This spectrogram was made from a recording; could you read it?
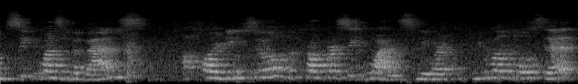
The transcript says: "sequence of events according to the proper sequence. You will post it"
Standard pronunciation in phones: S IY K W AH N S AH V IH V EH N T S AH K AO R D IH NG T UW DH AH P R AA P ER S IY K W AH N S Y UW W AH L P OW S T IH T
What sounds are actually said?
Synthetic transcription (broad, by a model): S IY K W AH N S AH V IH B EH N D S AH K AO R D IH NG T UW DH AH P R AA P ER S IY K W AH N S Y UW W AH L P OW S T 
